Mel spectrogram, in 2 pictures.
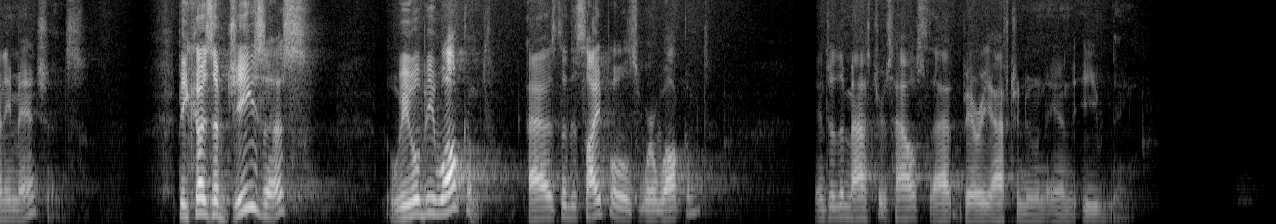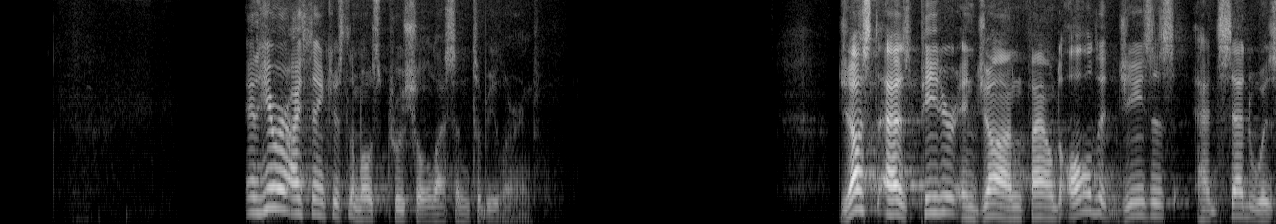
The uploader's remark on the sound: This is a sermon recorded at the Lebanon Bible Fellowship Church in Lebanon, PA. During the Maundy Thursday Service.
